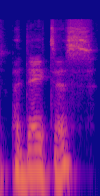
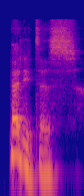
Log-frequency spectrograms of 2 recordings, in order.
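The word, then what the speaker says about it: pedites: and the plural is pedatus sorry p yeah uh pedius sorry emphasis on the wrong salable pedius uh which is also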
